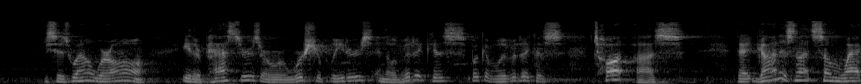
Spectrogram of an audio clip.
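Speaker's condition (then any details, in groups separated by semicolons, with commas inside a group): No condition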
